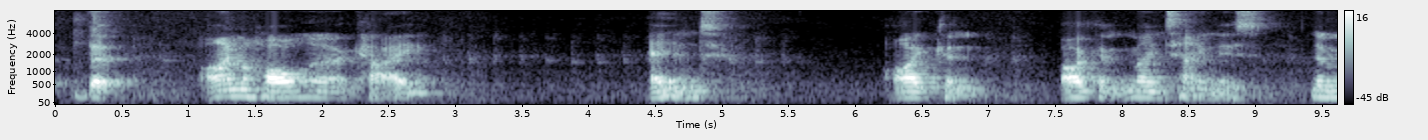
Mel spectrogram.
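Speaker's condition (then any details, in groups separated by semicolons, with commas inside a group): ALS/MND; onset foot drop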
